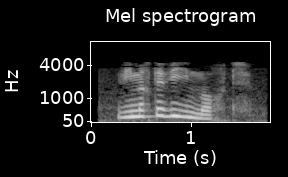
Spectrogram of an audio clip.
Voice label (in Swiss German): "winmacht", Bas Rhin; la vignification; vin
